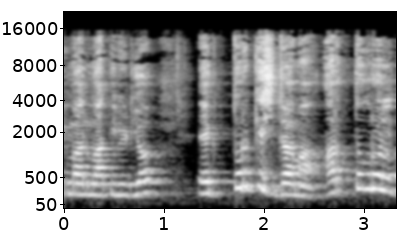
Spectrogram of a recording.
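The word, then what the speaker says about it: Ertuğrul: तुर्की जबान में गैन को साइलेंट पढ़ते हैं तो इसलिए अर्तुगरुल पढ़ा जाता है, और उर्दू में हम लोग रे को ज्यादातर साइलेंट पढ़ते हैं तो इसलिए हम इसको अर्तुगरुल पढ़ते हैं।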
